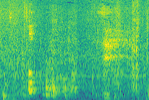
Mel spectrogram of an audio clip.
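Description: Faint handling and rustling noises as a sanding block is picked up, with the lathe at rest and one short spoken word about half a second in.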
